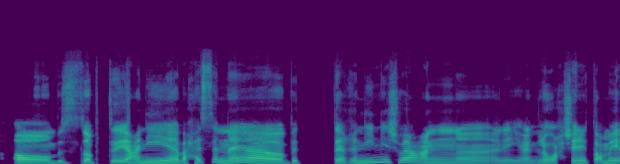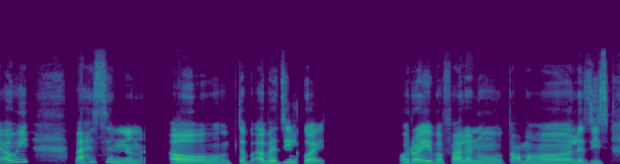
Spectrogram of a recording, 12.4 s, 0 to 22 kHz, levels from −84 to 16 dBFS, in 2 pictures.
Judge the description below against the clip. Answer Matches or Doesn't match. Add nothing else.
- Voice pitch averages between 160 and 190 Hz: Doesn't match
